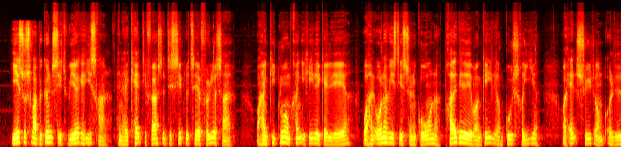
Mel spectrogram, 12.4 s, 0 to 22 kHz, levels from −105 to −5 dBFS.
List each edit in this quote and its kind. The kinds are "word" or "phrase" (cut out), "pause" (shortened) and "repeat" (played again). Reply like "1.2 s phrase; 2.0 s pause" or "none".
1.7 s word; 2.2 s pause; 7.1 s pause; 11.3 s word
